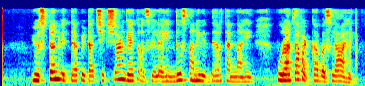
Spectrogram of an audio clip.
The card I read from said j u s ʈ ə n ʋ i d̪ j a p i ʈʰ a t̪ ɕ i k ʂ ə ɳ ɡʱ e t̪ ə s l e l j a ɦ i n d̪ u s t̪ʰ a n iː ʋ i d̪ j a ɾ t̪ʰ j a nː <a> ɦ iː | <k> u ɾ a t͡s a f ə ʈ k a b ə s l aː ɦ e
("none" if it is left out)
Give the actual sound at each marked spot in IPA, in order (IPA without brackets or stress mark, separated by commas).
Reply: a, p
